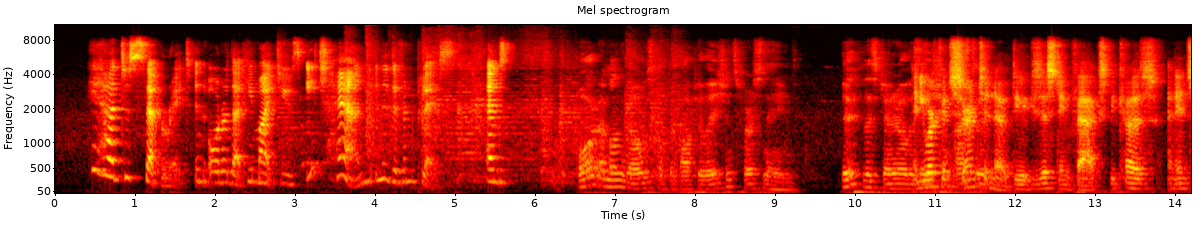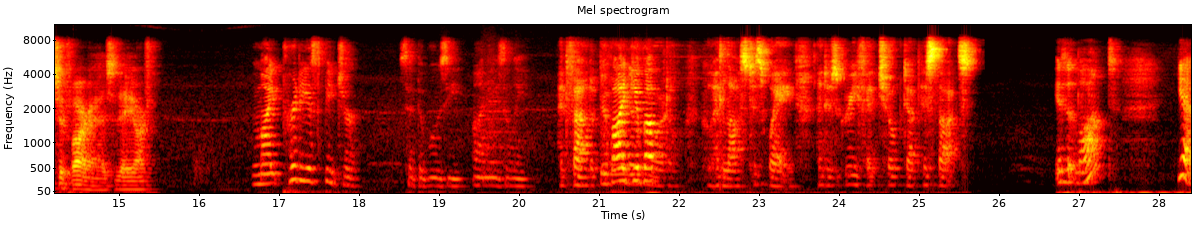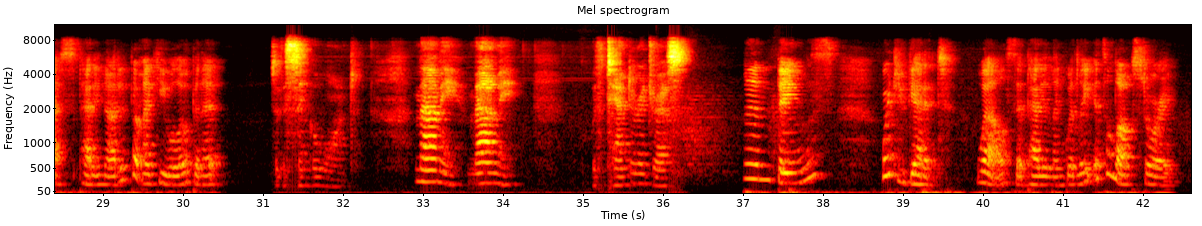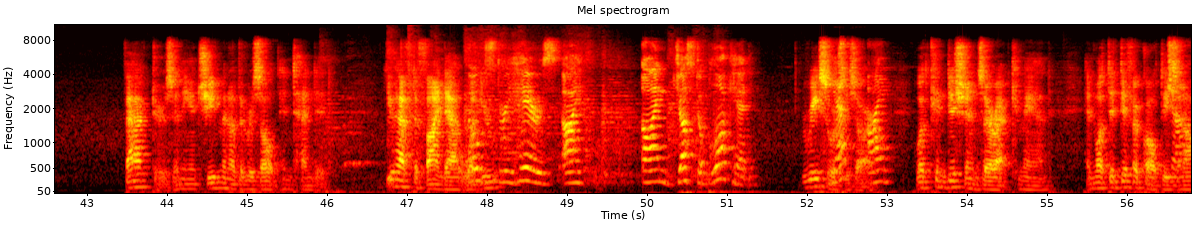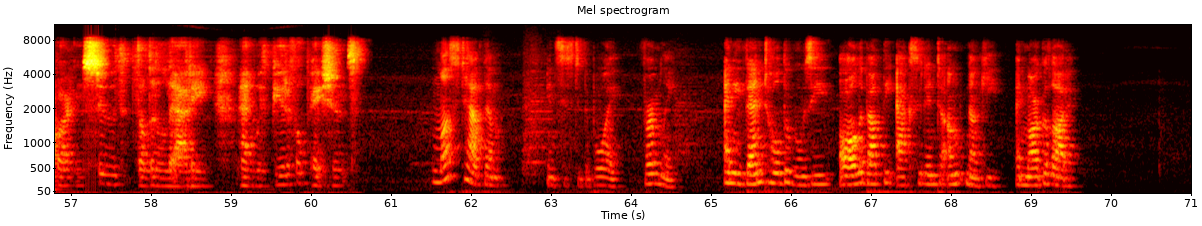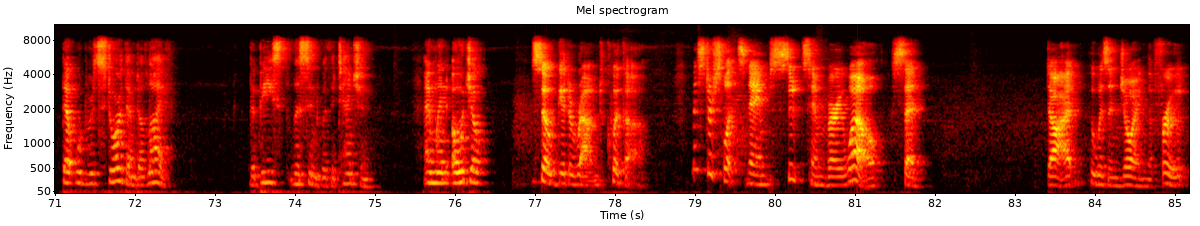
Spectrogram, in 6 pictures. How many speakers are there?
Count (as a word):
six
